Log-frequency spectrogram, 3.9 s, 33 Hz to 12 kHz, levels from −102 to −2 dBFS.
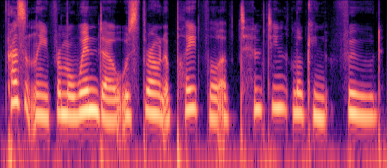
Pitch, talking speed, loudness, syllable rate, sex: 225 Hz, 185 wpm, -19 LUFS, 5.2 syllables/s, female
